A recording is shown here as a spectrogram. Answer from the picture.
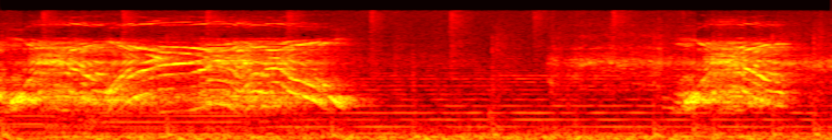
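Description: Grimlings 'Scaredy Cat' interactive toy, hung upside down, giving out its reaction: a high-pitched, warbling voice sound for nearly two seconds, then a shorter burst near the end. Background music plays underneath.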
